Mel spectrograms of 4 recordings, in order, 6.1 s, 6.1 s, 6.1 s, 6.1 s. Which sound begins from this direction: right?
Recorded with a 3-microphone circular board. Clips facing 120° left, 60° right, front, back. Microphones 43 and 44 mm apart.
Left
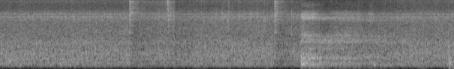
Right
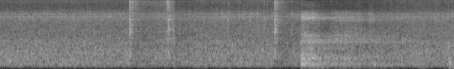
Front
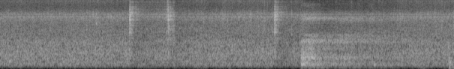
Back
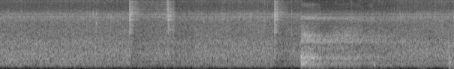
A camera shutter, at 1.7 s.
